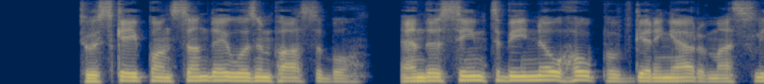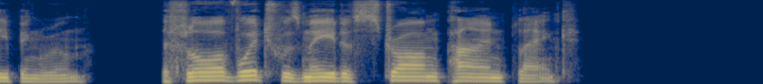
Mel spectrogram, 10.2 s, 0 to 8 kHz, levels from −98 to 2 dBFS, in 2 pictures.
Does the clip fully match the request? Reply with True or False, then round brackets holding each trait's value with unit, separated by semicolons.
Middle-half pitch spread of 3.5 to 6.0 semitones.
False (2.7 semitones)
